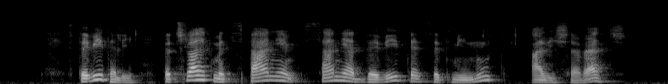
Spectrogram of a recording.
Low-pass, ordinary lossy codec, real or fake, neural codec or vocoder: 7.2 kHz; none; fake; codec, 16 kHz, 16 kbps, FreqCodec, smaller model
